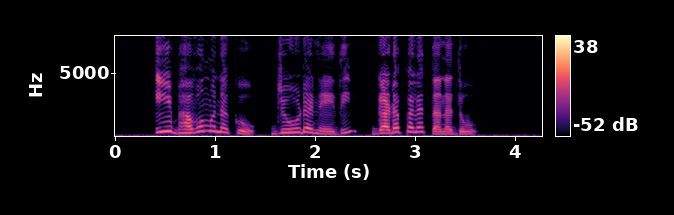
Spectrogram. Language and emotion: Telugu, neutral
